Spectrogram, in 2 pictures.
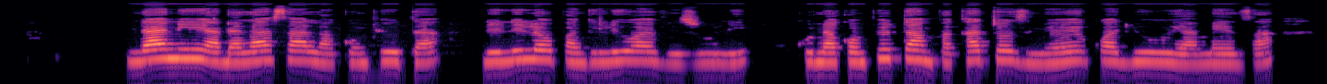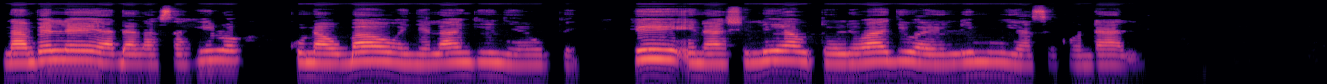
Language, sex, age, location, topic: Swahili, female, 25-35, Dar es Salaam, education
